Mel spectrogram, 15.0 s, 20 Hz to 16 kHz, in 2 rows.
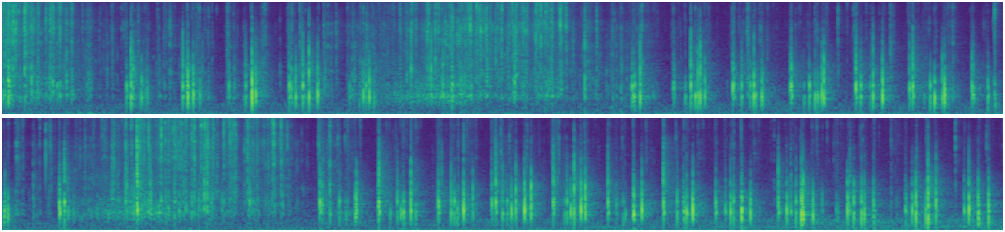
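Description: Long nails scratch and crinkle the gold foil fringe on a medium, hollow paper pumpkin piñata. Dense, crisp crinkling and papery scratching come in rapid bursts with bright hiss and almost no low end. Longer rustling swells appear around the 3–4 second and 8–9 second marks.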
